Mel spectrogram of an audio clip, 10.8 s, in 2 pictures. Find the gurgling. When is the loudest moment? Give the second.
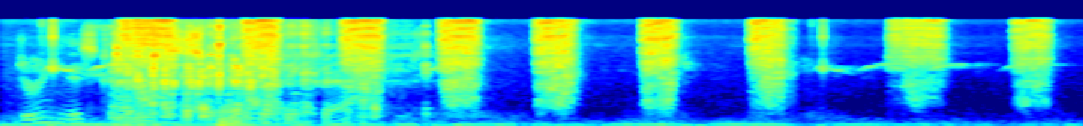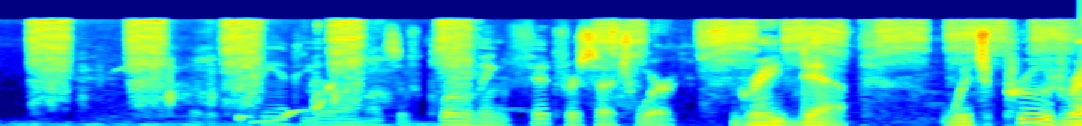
1 s.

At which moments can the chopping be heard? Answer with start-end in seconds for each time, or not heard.
0.4-1.9, 5.8-7.5.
